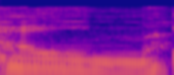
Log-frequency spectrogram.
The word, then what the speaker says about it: Haim: Haim.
